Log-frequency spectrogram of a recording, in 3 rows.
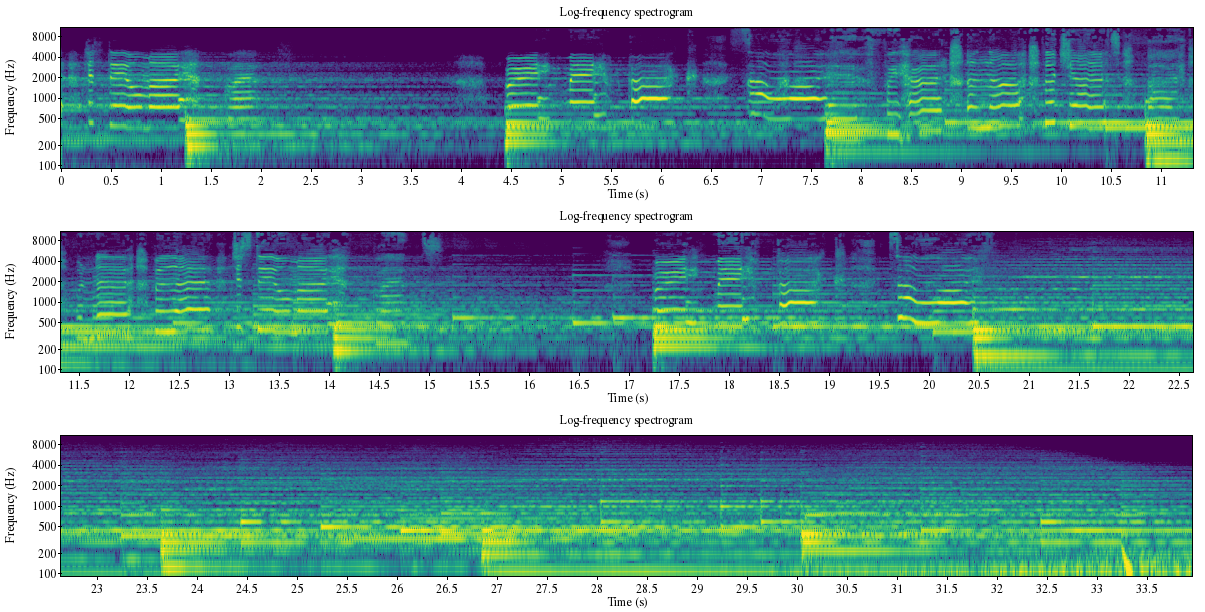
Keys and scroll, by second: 2.9 ctrl+d, 11.9 ctrl+d, 26.0 b, 28.2 ], 28.4 ], 28.5 ].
